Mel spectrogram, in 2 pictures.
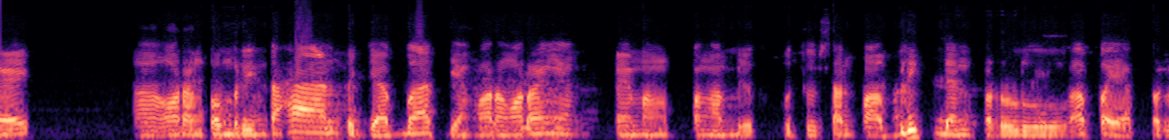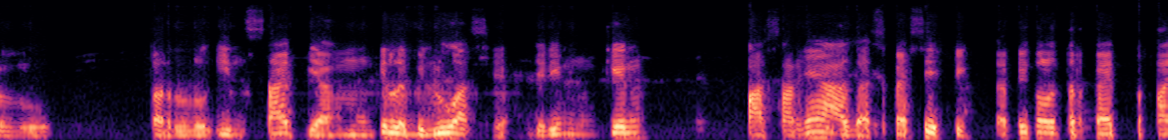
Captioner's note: speaking indonesian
